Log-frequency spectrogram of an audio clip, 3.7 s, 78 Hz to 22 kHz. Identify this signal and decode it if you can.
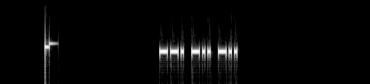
Morse code, heard as a keyed tone, about 46 wpm, 700 Hz. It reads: GDD
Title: USA Call Sign Postfixes - 3 Letters 45wpm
